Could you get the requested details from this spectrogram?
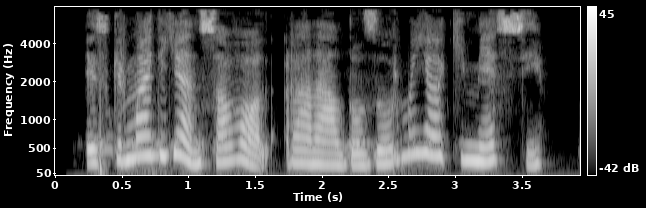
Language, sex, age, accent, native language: Uzbek, female, 18-24, Andijon, Uzbek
